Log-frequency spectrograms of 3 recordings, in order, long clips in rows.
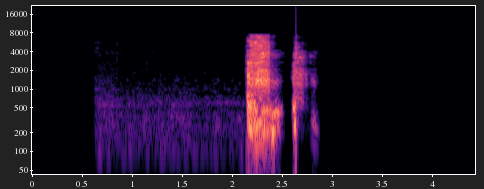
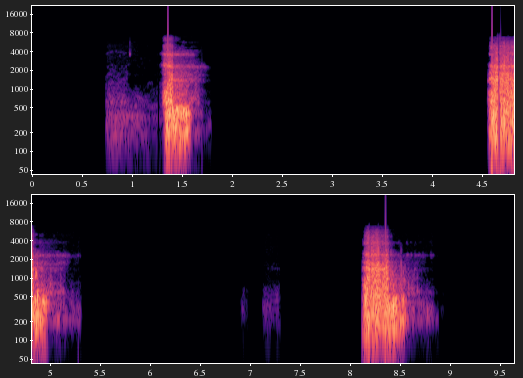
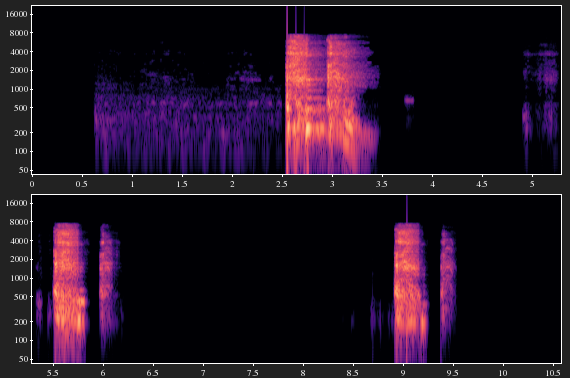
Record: {
  "cough_length": "4.4 s",
  "cough_amplitude": 29179,
  "cough_signal_mean_std_ratio": 0.22,
  "exhalation_length": "9.6 s",
  "exhalation_amplitude": 29312,
  "exhalation_signal_mean_std_ratio": 0.26,
  "three_cough_length": "10.6 s",
  "three_cough_amplitude": 32764,
  "three_cough_signal_mean_std_ratio": 0.26,
  "survey_phase": "alpha (2021-03-01 to 2021-08-12)",
  "age": "18-44",
  "gender": "Male",
  "wearing_mask": "No",
  "symptom_none": true,
  "smoker_status": "Never smoked",
  "respiratory_condition_asthma": false,
  "respiratory_condition_other": false,
  "recruitment_source": "REACT",
  "submission_delay": "0 days",
  "covid_test_result": "Negative",
  "covid_test_method": "RT-qPCR"
}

